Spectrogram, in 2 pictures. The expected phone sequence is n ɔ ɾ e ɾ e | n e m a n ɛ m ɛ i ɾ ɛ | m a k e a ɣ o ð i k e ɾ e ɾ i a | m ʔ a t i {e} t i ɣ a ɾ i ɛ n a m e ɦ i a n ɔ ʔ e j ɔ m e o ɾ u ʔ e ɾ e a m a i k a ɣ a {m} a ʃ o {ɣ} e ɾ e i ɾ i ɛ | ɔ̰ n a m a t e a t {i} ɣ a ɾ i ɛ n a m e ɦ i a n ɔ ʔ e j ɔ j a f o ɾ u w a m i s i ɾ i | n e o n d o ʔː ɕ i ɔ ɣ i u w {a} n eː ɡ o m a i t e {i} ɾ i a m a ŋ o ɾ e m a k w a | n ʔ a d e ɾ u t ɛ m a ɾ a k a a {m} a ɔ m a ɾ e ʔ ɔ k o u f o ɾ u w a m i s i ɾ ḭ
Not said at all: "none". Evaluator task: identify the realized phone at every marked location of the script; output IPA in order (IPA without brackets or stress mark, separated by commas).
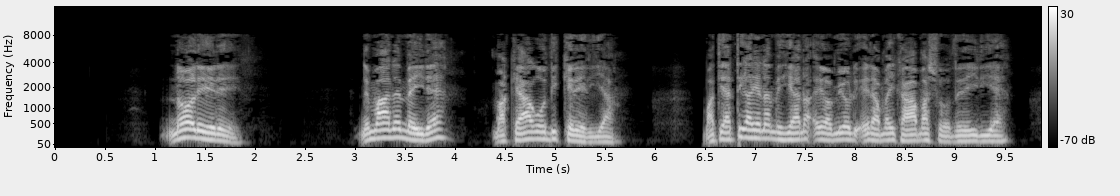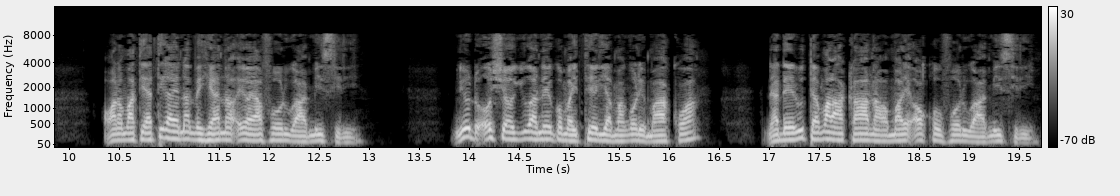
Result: a, m, ð, i, a, e, n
